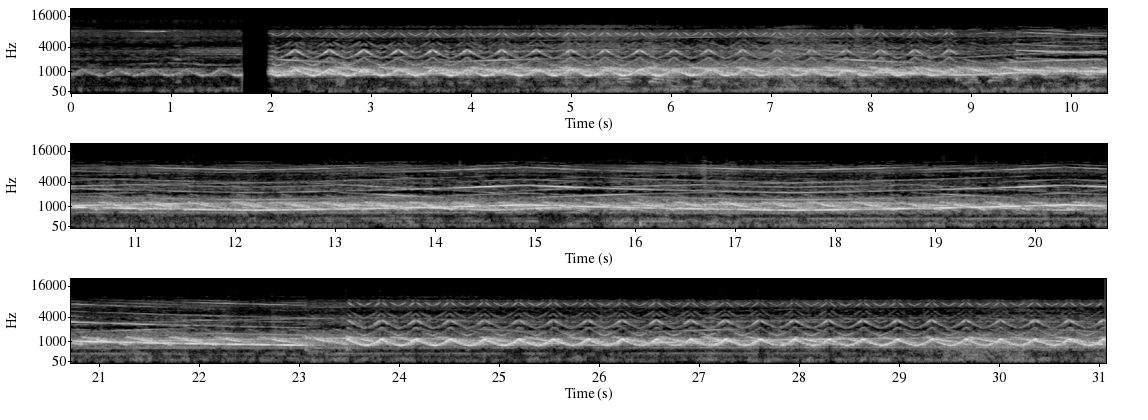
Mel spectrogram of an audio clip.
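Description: Police vehicle sirens in a convoy: a rapid yelp sweeping up and down, loud after a short dropout near the start. Through the middle stretch a second siren joins it with slow rising-and-falling wails, then the rapid yelp carries on alone.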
